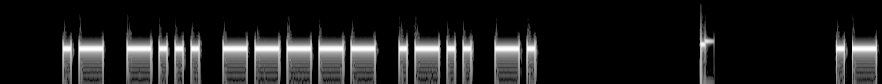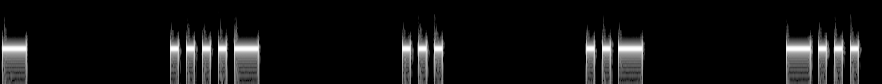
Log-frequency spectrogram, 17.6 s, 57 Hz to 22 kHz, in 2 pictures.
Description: Morse code, heard as a keyed tone, about 15 wpm, spaced as for 8 wpm, 700 Hz. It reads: AB0LN W4SUB
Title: USA Call Signs - 5 Characters - 6x Character Spacing - 15wpm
